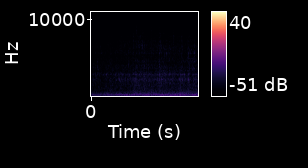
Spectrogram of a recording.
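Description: Steady, faint rushing noise of a running reef aquarium: water circulating and equipment humming.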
